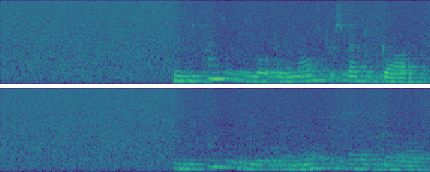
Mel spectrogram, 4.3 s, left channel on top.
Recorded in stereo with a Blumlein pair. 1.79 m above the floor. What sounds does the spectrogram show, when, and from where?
1.7 s a woman speaking: 60° left, 7.5 m; by 4.3 s 65° left, 4.5 m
